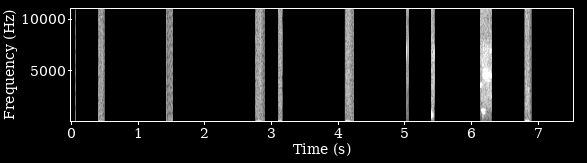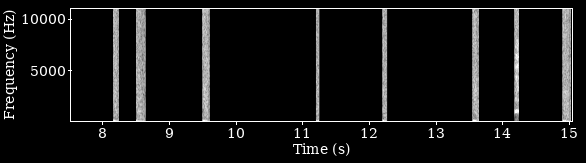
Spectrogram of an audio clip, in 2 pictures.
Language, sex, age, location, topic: Swahili, female, 25-35, Nakuru, government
